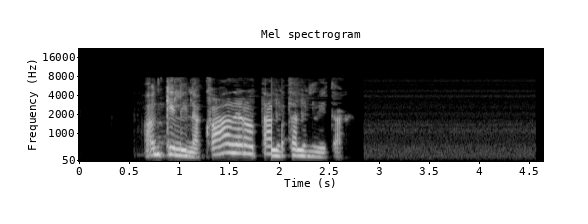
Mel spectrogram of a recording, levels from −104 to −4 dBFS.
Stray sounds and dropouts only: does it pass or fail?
pass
